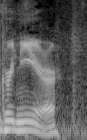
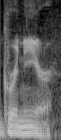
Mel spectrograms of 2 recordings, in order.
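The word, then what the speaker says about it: Grenier: excited from Entourage Adrien gineer and Kevin Connelly it's actually grineer Adrien grineer okay yeah yeah that's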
